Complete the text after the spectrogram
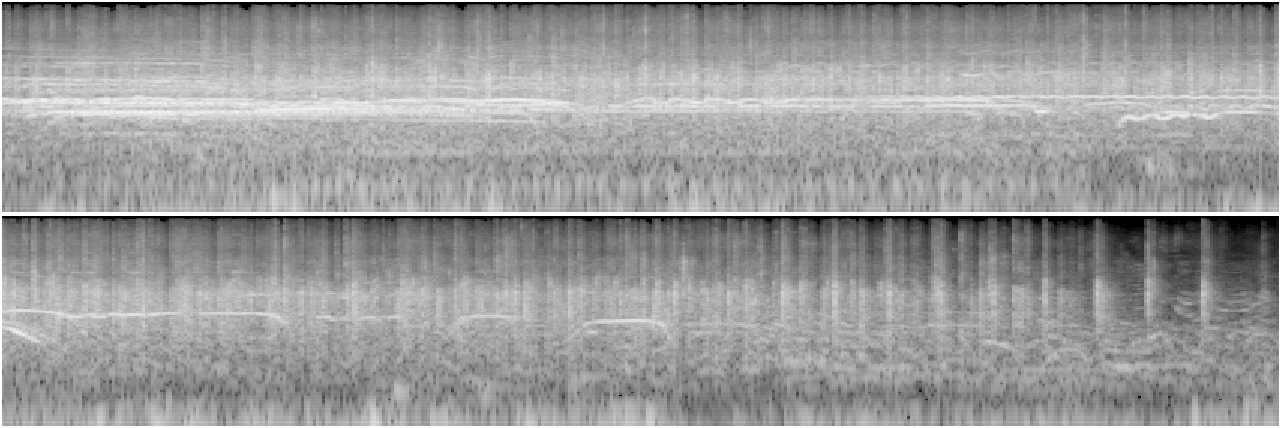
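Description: An audience bursts into loud, sustained applause mixed with cheers and shouts for a performer doing a goguette for the first time, then the clapping slowly thins out into scattered individual claps by the end.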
